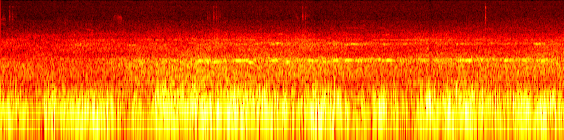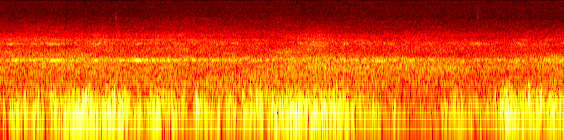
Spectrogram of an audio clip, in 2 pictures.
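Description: Aircraft engines running: a steady high whine over a loud, wavering low rumble.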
